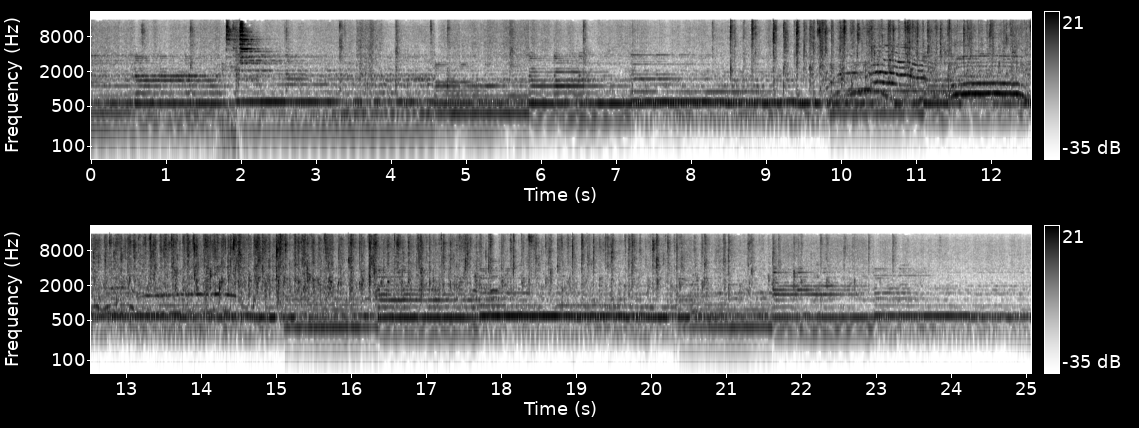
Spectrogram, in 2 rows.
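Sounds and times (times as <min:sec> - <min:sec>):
electric guitar sustained chords: 0:00.0 - 0:25.0.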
